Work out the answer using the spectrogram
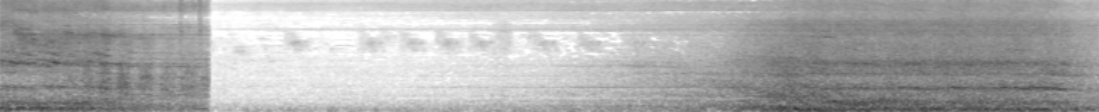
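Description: A train passing at speed that cuts off suddenly about two seconds in, then another train approaching, growing steadily louder until it passes loudly near the end.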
